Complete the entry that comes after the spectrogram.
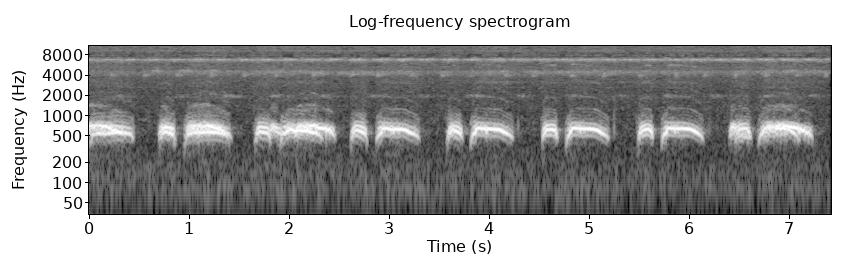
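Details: Spotted dove cooing in the đồng gù rước style, loud and steady: paired low hoots, a clipped note then a drawn-out mellow one, repeated rapidly almost without pause.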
